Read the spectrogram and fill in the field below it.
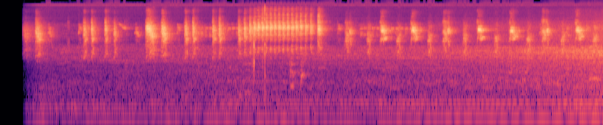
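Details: Shrike singing a song that imitates a sparrow: rapid, dense series of sharp chirps and harsh squawky notes, with a buzzy rattling burst in the middle.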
